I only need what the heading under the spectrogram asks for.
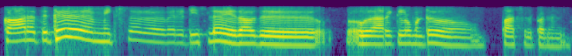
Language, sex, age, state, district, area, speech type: Tamil, female, 18-30, Tamil Nadu, Namakkal, rural, conversation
